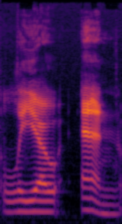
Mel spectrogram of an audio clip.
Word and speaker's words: Leo-N: Slightly less surprising then was the high-grade Leo N or Leon as you're apparently supposed to pronounce this.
